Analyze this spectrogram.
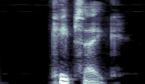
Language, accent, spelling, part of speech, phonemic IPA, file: English, Australia, keepsake, noun, /ˈkiːp.seɪk/, En-au-keepsake.ogg
- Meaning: An object given by a person and retained in memory of something or someone; something kept for sentimental or nostalgic reasons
